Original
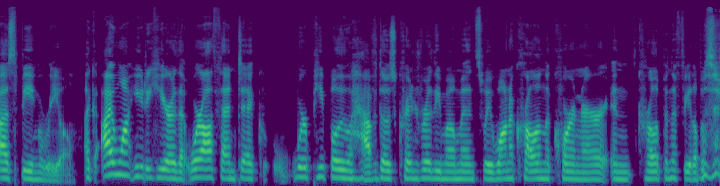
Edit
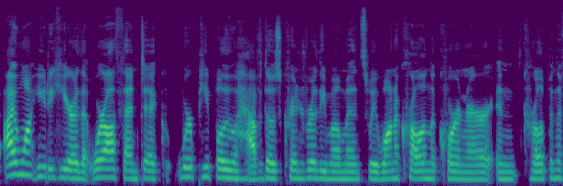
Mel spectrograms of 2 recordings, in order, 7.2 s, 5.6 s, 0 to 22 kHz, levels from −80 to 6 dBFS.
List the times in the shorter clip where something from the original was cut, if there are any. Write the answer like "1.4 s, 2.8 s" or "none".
1.7 s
